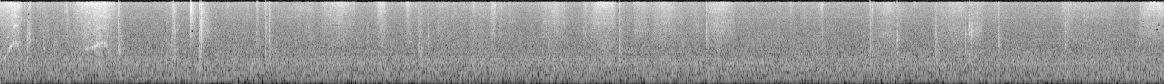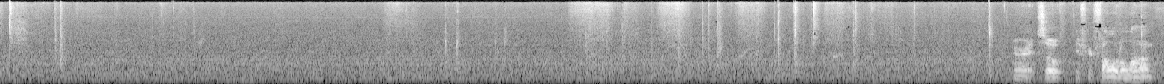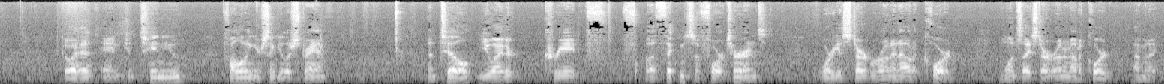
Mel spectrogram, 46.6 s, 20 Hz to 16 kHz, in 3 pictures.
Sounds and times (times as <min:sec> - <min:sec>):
Speech: 0:29.0 - 0:31.0, 0:31.9 - 0:35.4, 0:36.8 - 0:41.4, 0:42.0 - 0:43.8, 0:44.4 - 0:46.5.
